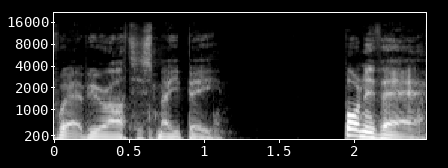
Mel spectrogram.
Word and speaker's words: Bon Iver: your artist may be bonivere for example is not bolivare apparently so c major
